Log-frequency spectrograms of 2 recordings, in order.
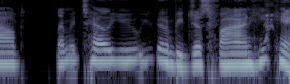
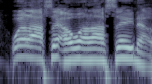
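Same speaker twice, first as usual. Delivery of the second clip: put-on cartoon rooster voice, higher and louder; 5 semitones higher, 10 dB louder than usual. Doing a requested voice in a game: Foghorn Leghorn voice. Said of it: "Foghorn Leghorn".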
